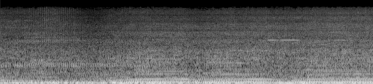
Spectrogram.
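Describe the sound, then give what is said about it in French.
Small engines rev and whine, pitch rising and falling as several scooters throttle up and turn around on the blocked rue de Belleville in Paris, where firefighters and police have closed the street, over a steady rumble of street traffic. “Tout est bloqué. Les scooters font demi-tour.”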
